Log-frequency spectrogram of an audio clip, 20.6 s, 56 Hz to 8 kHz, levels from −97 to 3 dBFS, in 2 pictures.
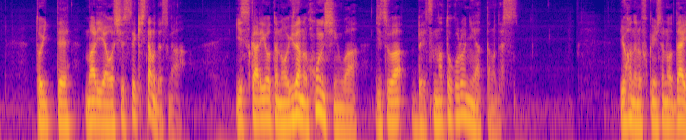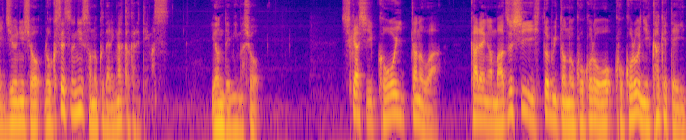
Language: Japanese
